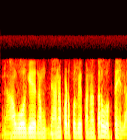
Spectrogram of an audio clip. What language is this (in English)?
Kannada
